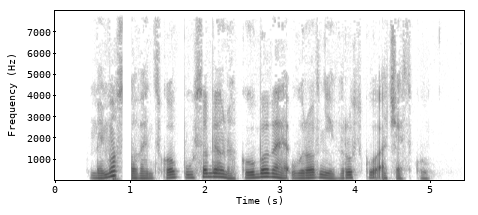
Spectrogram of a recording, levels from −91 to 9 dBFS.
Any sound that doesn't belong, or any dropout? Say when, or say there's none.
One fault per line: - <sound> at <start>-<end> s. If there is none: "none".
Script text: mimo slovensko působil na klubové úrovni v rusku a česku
- dropout at 0.9-1.0 s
